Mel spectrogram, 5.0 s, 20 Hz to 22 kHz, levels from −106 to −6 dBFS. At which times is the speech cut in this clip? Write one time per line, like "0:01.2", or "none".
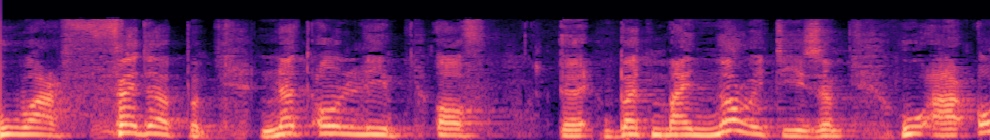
0:03.0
